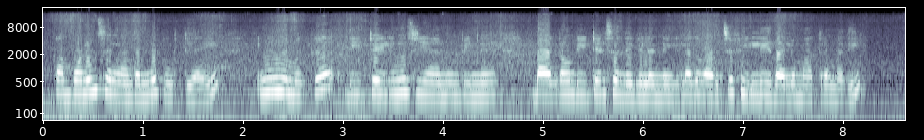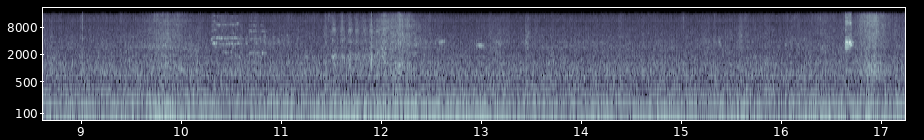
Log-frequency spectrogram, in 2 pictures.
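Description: A paintbrush softly strokes across paper.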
